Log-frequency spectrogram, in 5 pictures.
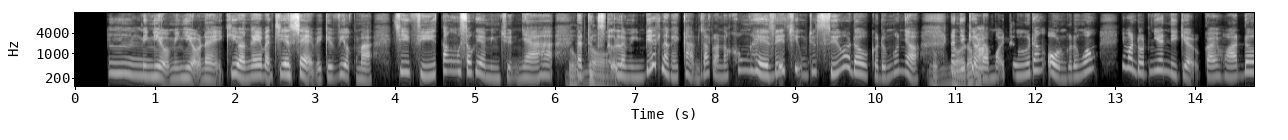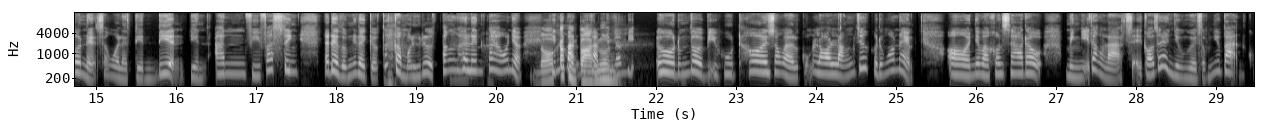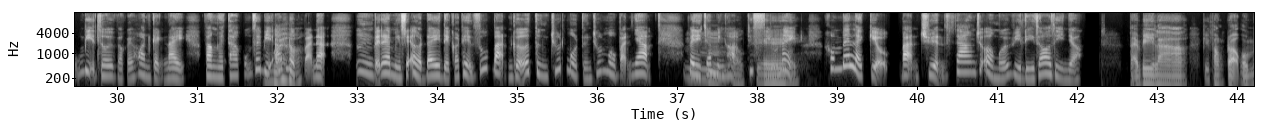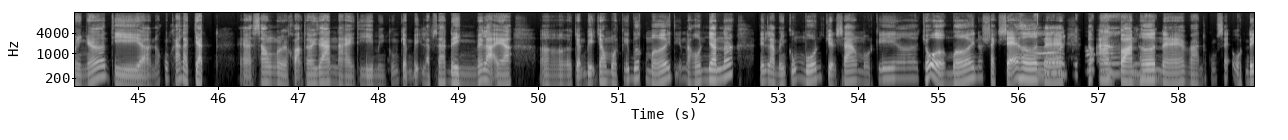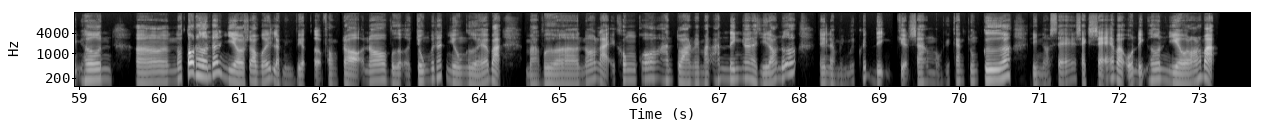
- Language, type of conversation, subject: Vietnamese, advice, Làm sao để đối phó với việc chi phí sinh hoạt tăng vọt sau khi chuyển nhà?
- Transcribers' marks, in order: tapping; other background noise; laugh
